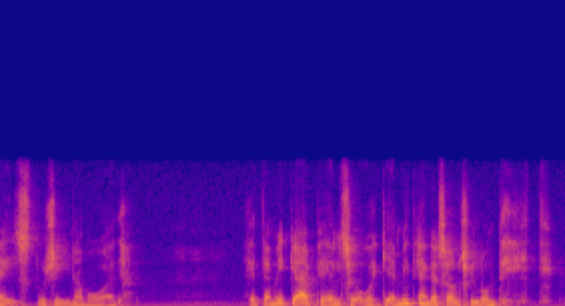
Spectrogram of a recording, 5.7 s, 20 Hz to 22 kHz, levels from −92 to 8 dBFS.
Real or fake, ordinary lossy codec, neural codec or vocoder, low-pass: real; none; none; none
